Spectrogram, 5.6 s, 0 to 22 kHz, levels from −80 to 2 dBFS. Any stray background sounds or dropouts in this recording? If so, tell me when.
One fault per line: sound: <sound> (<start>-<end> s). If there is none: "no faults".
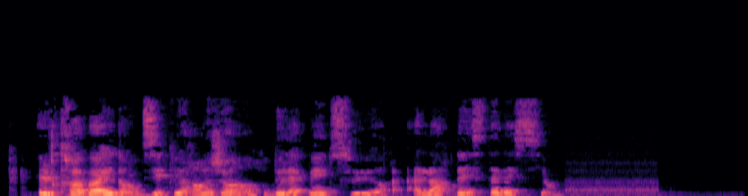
no faults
